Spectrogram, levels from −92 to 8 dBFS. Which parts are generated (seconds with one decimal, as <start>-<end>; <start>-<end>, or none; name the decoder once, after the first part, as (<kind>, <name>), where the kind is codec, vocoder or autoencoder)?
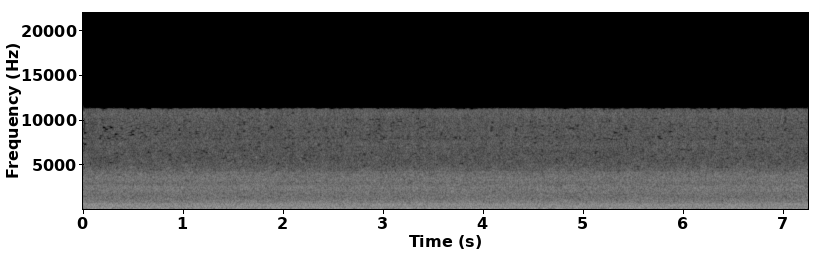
2.2-2.9 (vocoder, Vocos); 3.5-4.2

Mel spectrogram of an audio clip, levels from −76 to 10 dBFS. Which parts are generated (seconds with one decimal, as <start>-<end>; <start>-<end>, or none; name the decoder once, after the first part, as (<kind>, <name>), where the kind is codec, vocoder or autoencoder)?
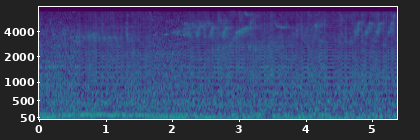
0.6-1.7 (vocoder, Vocos); 2.2-5.4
